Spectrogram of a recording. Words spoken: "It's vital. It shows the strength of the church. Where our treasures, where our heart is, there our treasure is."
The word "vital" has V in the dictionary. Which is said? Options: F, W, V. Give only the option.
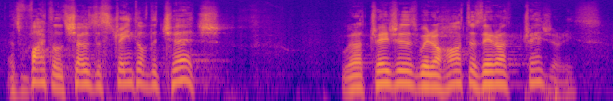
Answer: V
